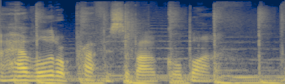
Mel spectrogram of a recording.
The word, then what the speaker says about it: Gobelins: Before I get into everything about it that is flipping amazing, I have a little preface about Gobelins. Gobelins? Agh, thank you French,for all those silent letters.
